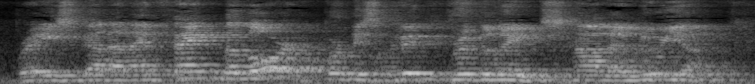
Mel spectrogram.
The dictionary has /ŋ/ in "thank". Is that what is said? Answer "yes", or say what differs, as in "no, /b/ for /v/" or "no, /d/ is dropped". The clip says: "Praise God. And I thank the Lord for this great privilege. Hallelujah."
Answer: yes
